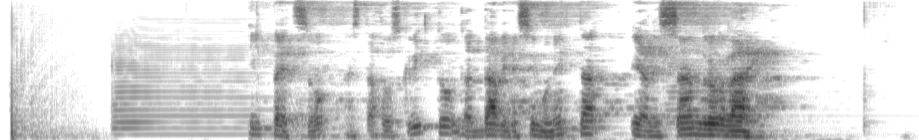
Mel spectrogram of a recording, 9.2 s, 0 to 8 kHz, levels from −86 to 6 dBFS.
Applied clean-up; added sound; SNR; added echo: classical method WPE with log-MMSE.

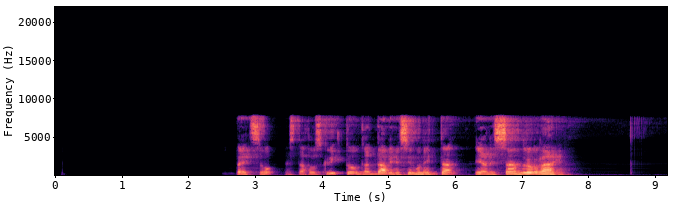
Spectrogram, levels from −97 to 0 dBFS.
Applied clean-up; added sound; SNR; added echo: neural mask model DeepFilterNet 3.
